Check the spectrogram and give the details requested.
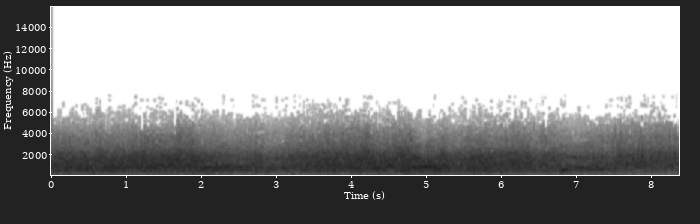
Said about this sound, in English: Okay, folks, the show may be flopping, but now … is here to start things popping, so shower me with that sun-kissed applause.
